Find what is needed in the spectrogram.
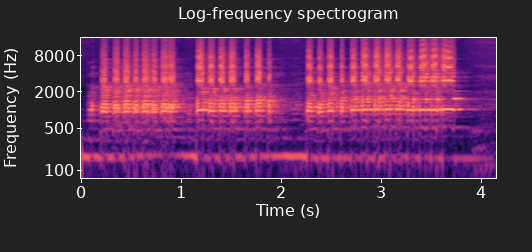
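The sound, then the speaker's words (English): A goose call blown loud and fast as a feeder call: three bursts of rapid, chattering honks run together in a feeding-style series, imitating excited geese signalling there is food, with no talking. “And then there's another call called the feeder, and it's like,”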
